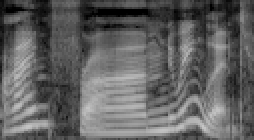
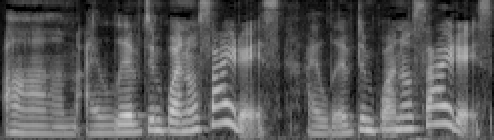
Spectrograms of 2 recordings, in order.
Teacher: I drop at the end. So there is a fall at the end of the sentence. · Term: Falling intonation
